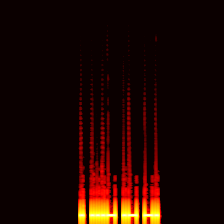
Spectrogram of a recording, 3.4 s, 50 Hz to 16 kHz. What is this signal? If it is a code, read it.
Morse code, heard as a keyed tone, about 28 wpm, 700 Hz. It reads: EVAN
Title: All Cut Numbers - 4-Digit 30wpm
